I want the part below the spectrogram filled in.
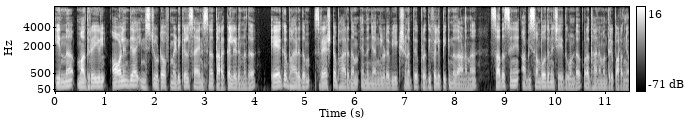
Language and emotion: Malayalam, neutral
